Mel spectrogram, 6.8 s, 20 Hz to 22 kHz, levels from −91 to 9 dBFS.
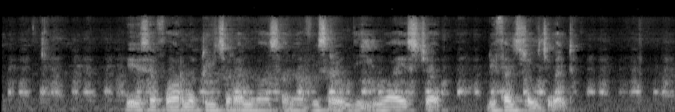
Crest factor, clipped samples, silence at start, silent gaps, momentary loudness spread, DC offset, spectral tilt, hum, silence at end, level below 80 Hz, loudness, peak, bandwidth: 18 dB; under 0.1%; 0.1 s; none; 17 LU; under 0.1%; -4 dB/octave; none; 0 s; -52 dBFS; -18 LUFS; -2 dBFS; 12.5 kHz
